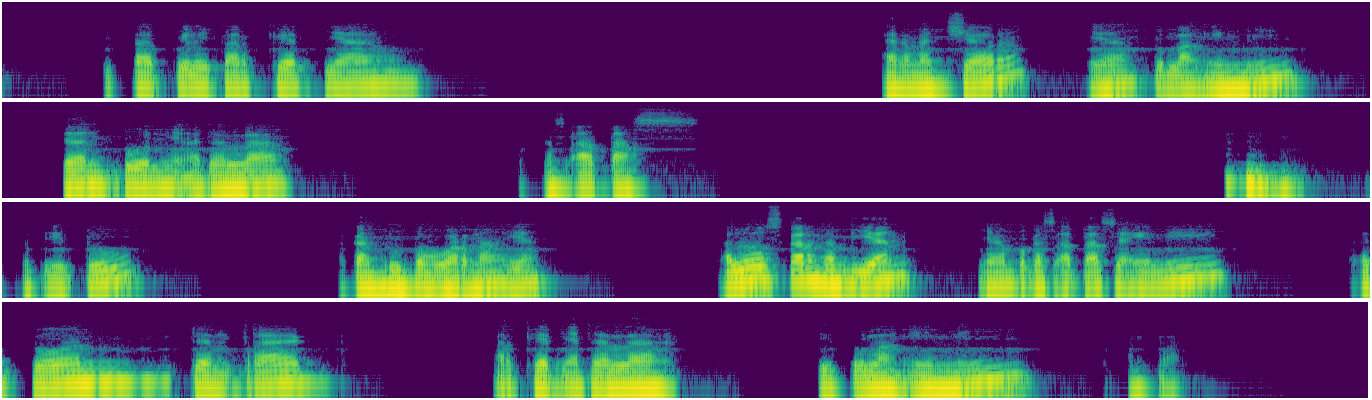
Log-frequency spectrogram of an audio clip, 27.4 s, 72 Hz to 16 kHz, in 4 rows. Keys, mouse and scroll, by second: 2.0 click, 7.3-11.9 drag, 14.2 click, 19.7-21.8 drag, 22.6-24.3 drag.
